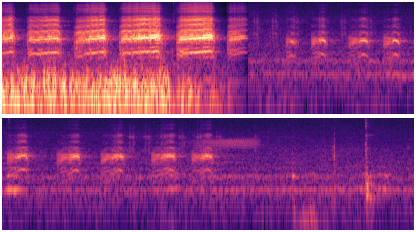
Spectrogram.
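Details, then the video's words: White gyrfalcon at its nest in Siberia during breeding. Loud harsh calls open the recording for two seconds, then about a dozen evenly spaced rasping notes follow at roughly two per second, with a steady insect hum behind. "White Gyrfalcon nesting in Siberia"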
